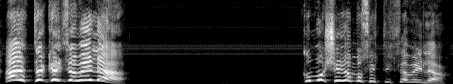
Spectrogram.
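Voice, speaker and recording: A woman with an Argentine accent, a gaming YouTuber doing let's play commentary, excitable, often shrieking and laughing, with a sore throat. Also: extremely high pitch, normal speed. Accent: Argentine Spanish.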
